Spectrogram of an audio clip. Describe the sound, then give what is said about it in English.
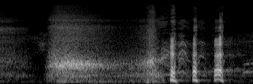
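A deep breath drawn in as a long, rushing inhale of about a second, followed by three short breathy puffs, heard alone without talk. “Deep breath.”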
